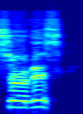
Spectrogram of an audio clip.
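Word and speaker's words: Servais: pitches to Scott service Scott service the pitcher his last name is spelled s r v i c the batter Scott service his last name is spelled s rvis s and they are spelled the they they are sounded exactly the same and yep Scott bullet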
